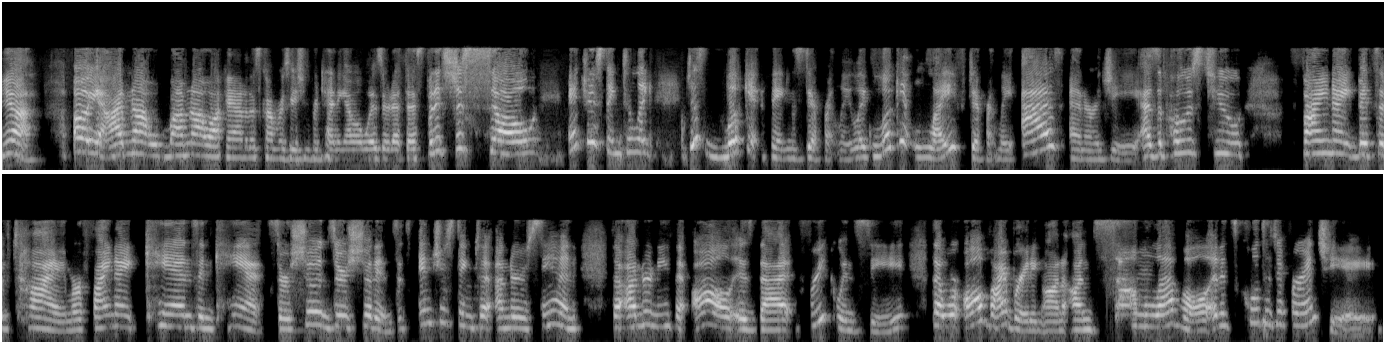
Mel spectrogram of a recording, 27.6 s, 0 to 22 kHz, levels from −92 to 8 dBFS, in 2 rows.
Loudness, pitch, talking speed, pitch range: -18 LUFS, 260 Hz, 165 wpm, 215-295 Hz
